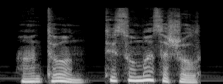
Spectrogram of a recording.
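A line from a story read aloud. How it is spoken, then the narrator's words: Hissing woman. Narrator (Russian): зашипела дама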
